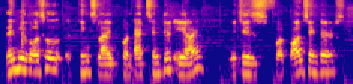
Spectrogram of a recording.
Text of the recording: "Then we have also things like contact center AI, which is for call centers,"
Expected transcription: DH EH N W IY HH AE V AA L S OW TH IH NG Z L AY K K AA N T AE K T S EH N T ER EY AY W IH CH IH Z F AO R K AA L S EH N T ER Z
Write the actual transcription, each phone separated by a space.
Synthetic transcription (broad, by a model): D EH N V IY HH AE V AA L S OW T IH NG S L AY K K AA N T AE K T S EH N T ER EY AY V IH CH IH Z F AO R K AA L S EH N T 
